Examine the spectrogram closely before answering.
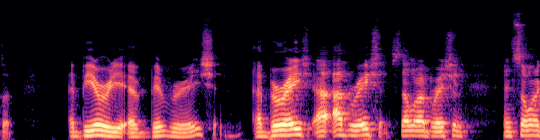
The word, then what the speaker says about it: aberration: So, it's going to be we're going to go over stellar abbreviation. Uh, how do you even pronounce it? Abbyation. Aber aberration.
